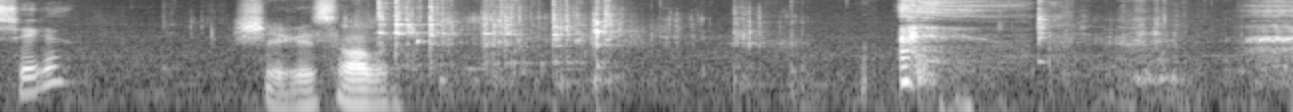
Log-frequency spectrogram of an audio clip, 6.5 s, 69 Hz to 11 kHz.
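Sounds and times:
speech: 0.1s - 0.5s, 1.2s - 2.4s
ice rattling in a metal cocktail shaker: 1.8s - 4.0s.

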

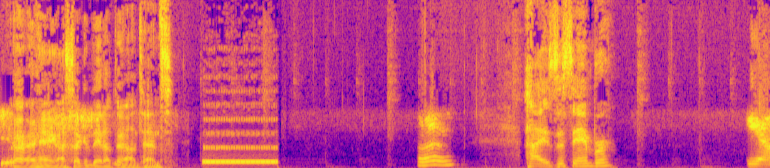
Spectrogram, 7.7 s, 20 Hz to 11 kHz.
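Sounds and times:
speech: 0.0s - 1.8s, 4.2s - 4.6s, 5.2s - 6.2s, 7.5s - 7.7s
telephone line electronic ringback tone: 2.0s - 2.8s.

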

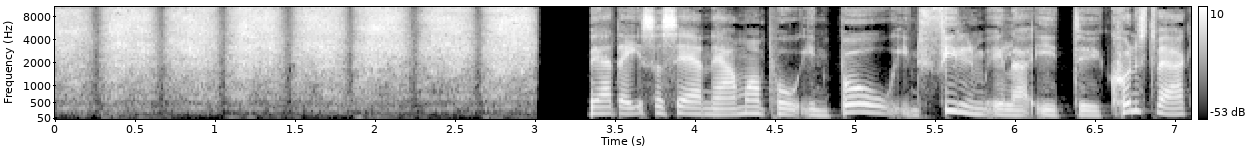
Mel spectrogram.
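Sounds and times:
coarse 80-grit sandpaper rasping back and forth: 0.0s - 3.1s
speech: 3.4s - 7.0s.

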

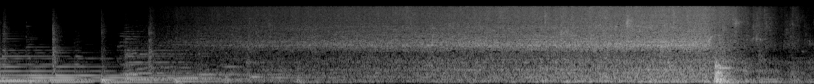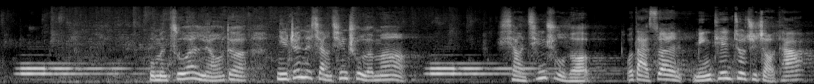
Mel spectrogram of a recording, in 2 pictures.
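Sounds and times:
water running from a tap to fill a bath: 1.7s - 13.5s
brief tonal notes: 8.3s - 9.9s, 12.4s - 13.9s
speech: 9.6s - 12.3s, 13.2s - 16.2s.

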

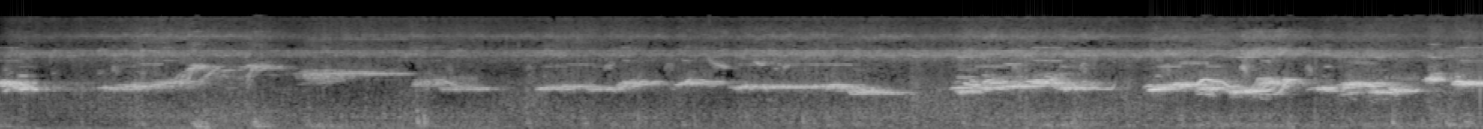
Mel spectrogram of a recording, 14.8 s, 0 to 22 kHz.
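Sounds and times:
jaunty military march tune from a film whistled: 0.0s - 14.8s.

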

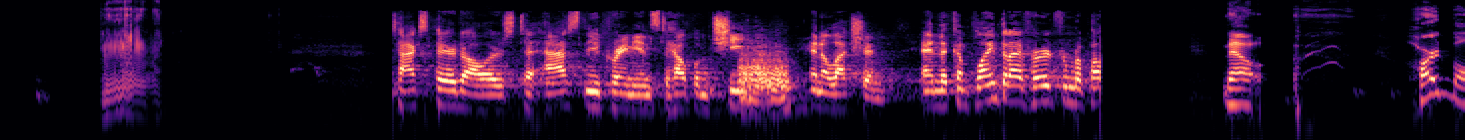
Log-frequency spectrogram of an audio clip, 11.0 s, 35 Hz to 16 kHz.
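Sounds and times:
fart: 0.7s - 1.4s
speech: 0.8s - 1.2s, 3.0s - 8.3s, 9.2s - 9.5s, 10.6s - 10.9s.

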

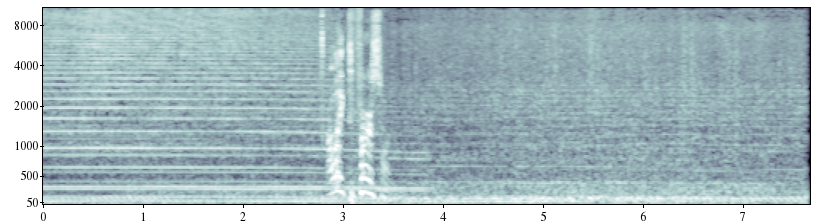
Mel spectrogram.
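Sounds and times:
commuter rail train horn blaring: 0.0s - 4.3s
rumble of rail cars running: 0.0s - 7.6s
speech: 2.9s - 3.7s.

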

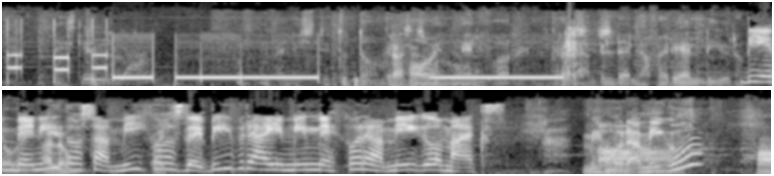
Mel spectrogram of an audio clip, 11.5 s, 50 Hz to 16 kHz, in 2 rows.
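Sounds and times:
dual-tone telephone keypad beeps: 0.0s - 2.4s
telephone dialing tone: 0.0s - 2.4s, 3.3s - 4.2s
speech: 0.6s - 1.1s, 2.5s - 11.5s.

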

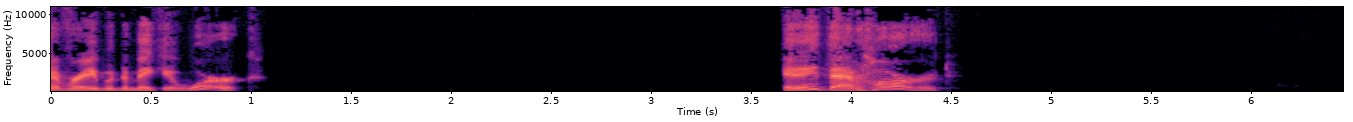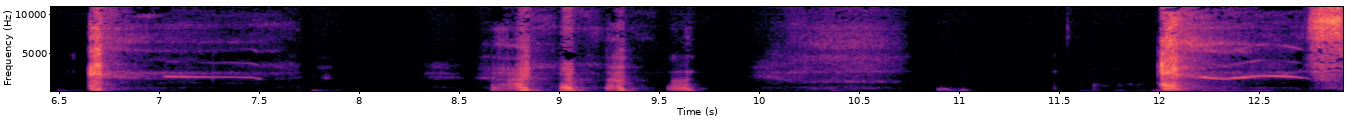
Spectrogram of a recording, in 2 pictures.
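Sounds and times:
speech: 0.0s - 1.2s, 3.6s - 4.6s, 8.7s - 9.8s
laughter: 8.6s - 9.7s
raspy wheezy breath: 10.0s - 10.9s
person coughing from allergy: 12.0s - 12.9s.

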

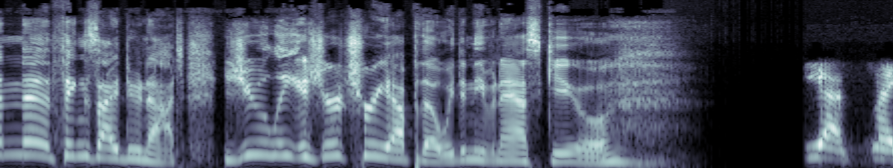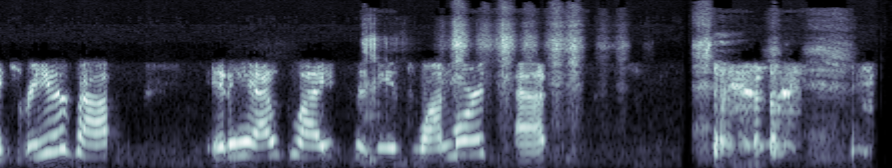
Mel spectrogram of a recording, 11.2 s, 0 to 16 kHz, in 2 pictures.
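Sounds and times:
speech: 0.0s - 4.2s, 5.0s - 9.3s, 9.9s - 11.0s
loud rasping cough: 9.9s - 11.1s.

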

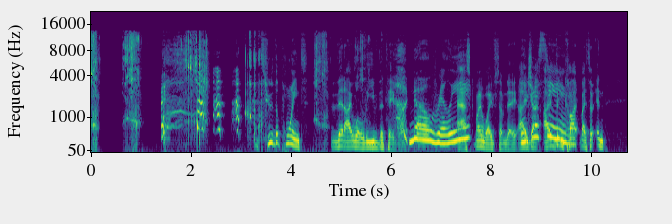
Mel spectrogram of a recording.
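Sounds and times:
loud crunchy chewing: 0.0s - 1.2s, 1.8s - 2.4s, 3.0s - 3.6s, 4.4s - 5.7s
speech: 3.5s - 10.4s.

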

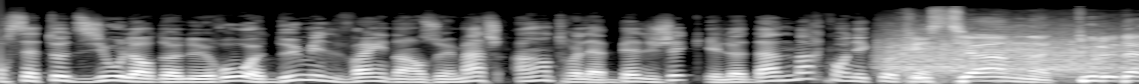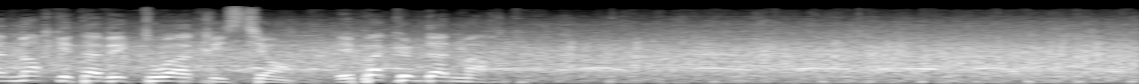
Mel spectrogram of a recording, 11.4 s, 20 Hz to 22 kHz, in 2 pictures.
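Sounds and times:
speech: 0.0s - 8.4s
stadium crowd applauding at a football match: 4.4s - 11.3s.

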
